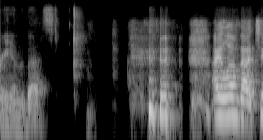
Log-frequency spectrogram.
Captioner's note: chuckles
